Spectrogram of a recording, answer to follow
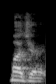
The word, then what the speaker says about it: Magyar: Okay, back to Magyar. Am I pronouncing that correctly? The Hungarian sociologist? Magyar, yeah.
